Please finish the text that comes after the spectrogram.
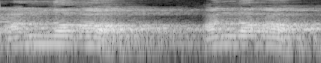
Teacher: তারপরে অন্য অ, অন্য অ, অ হচ্ছে এখানে অ ঠিক অর মতোই হচ্ছে, অ ওর মতো হয়ে যাচ্ছে না, তাই এটাকে আমরা বলি যে অ এর স্বাভাবিক উচ্চারণ।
